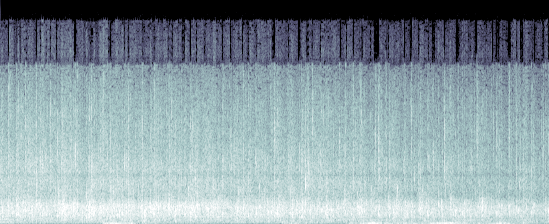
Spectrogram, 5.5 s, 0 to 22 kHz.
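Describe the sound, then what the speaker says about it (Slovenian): Sustained applause from a live audience for dancers of a cultural society at the 2019 national opening of Lifelong Learning Week in Kranj, a dense, steady clapping that carries evenly throughout with a crowd murmur beneath. "Dajmo jim še en aplavz"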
